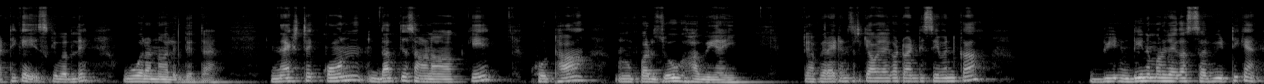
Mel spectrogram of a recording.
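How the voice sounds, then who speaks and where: A man's voice: medium pitch, dark tone. A man from India with a Jharkhand accent, teaching an online exam-prep lesson and going through quiz answers one by one, asking each question aloud and then answering it himself.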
